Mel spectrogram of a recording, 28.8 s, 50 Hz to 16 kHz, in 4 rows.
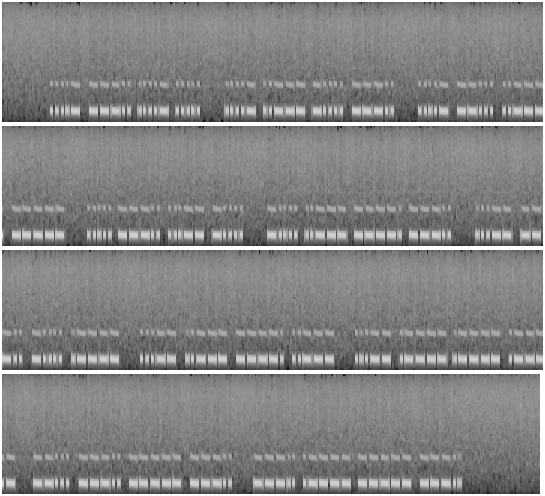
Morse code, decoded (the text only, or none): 4845 4268 4720 5836 6298 3861 3292 3111 7808 8108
